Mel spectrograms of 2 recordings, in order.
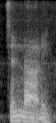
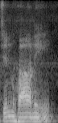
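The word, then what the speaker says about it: चिह्नानि: Pancha chinnani. Panchachihani, yeah. Not chinhani. Pancha chinnani. Panchachinnani. Okay. Hakara also becomes nakara. This I told. Yeah. Hakara followed by this nakara. Also it is pronounced as nakara.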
